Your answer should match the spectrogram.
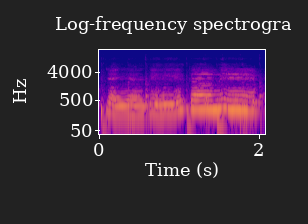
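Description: An older woman singing a Telugu devotional song into a microphone, holding long, wavering notes in two phrases with a short breath between them about a second in. A drum beats steadily underneath.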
